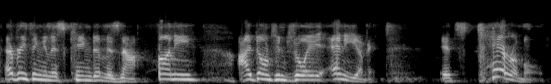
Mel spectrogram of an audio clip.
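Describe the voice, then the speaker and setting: A woman playing a grumpy, bored king who whines and complains, with a husky voice. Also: medium pitch, big pitch swings, moderate pace, fairly bright tone. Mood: sulky. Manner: whiny, sulky complaining. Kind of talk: improvised comedy acting. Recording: dull lo-fi recording.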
